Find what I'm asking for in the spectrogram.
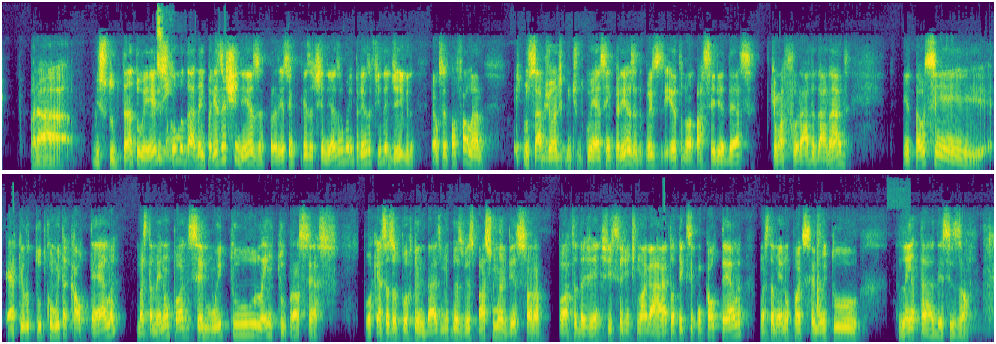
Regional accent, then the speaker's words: Minas Gerais, Brazil; como bom mineiro que eu sou, desconfiado.

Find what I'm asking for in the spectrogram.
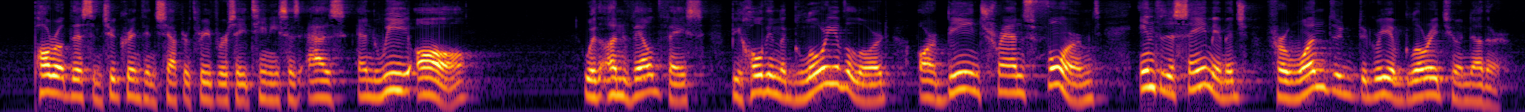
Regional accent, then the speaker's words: United States; I mean, I'm American for crying out loud, and I am culturally American.

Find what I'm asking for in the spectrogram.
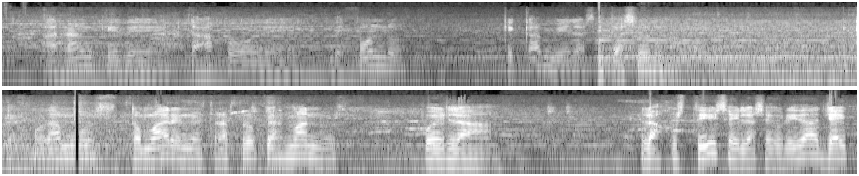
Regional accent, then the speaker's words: Guerrero, Mexico; Porque soy guerrerense y los he visto actuar multitud de veces.

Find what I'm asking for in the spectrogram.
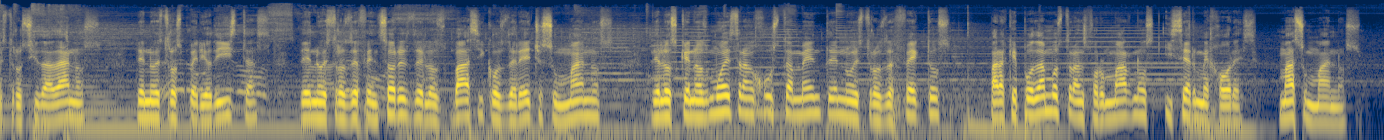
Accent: Mexico; Nos atañe como ciudadanos, como ciudadanas, como mexicanos, como mexicanas

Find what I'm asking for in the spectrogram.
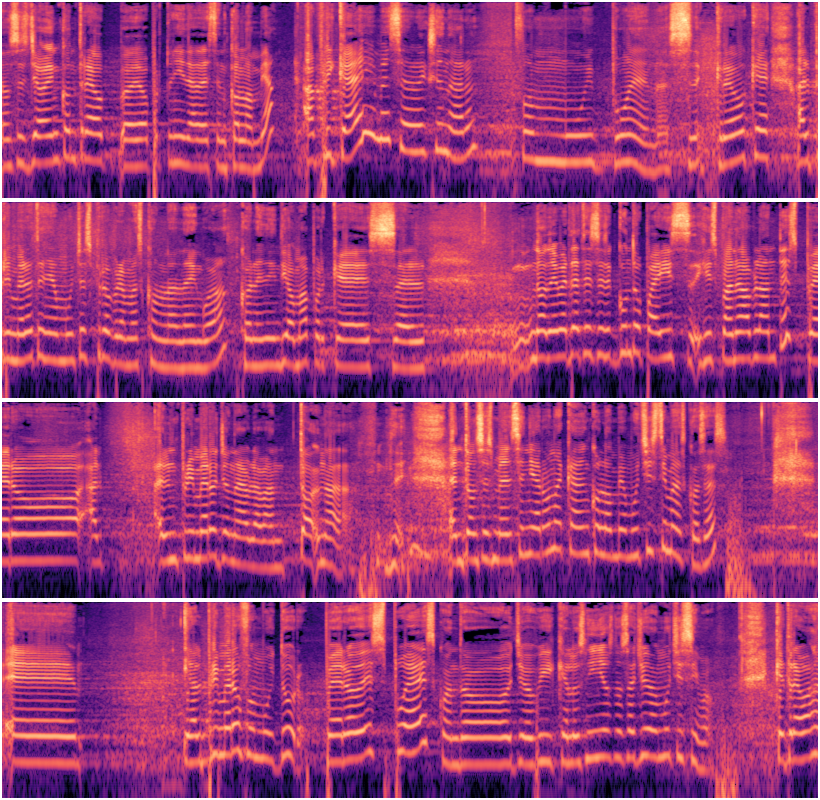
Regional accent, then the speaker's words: Poland; Spanish is a second language; yo soy de Polonia. Entonces, yo estoy un voluntario en Polonia con la organización de AISEC.

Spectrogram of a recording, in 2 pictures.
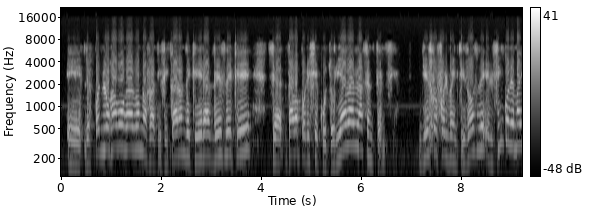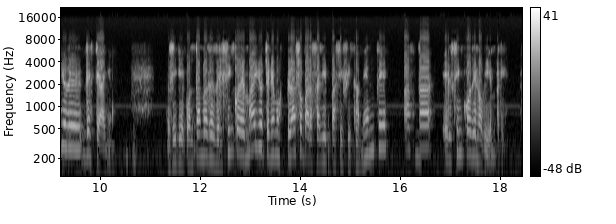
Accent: Chile; Nuestro derecho como ciudadanos, como chilenos, como quieran decirlo, como personas, como familias

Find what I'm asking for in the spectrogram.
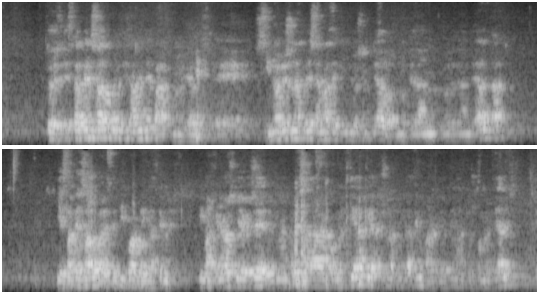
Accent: Spain; como soy español, no quiero pagar los impuestos que pagarías en Estados Unidos, porque ya declararé mis impuestos aquí

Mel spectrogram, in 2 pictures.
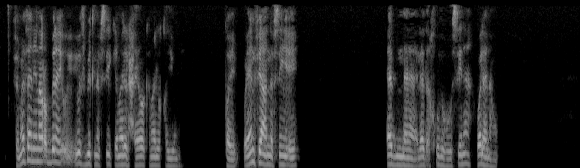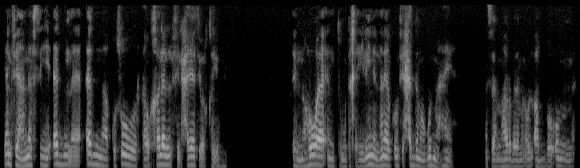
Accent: Egypt; وكان احنا عندنا في مصر

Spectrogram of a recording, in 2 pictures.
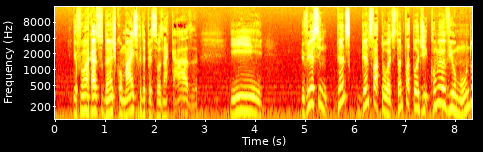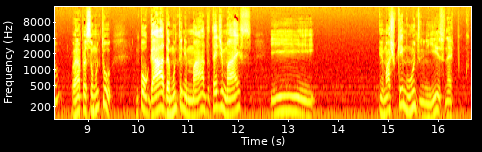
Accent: Minas Gerais, Brazil; moved away as an adult; eu vim de Minas pra cá

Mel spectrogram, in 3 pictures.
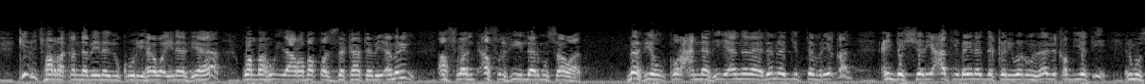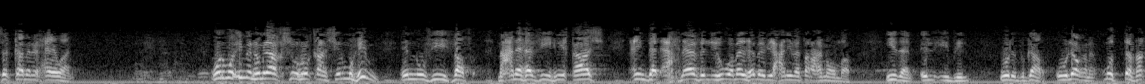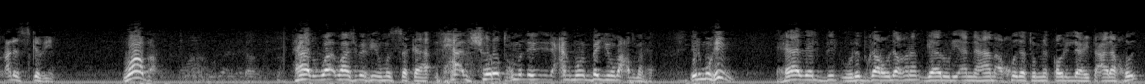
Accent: Mauritania; وراه الشايع عندنا احنا موريتاني

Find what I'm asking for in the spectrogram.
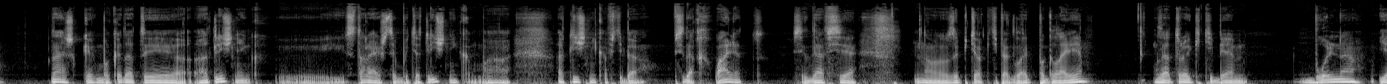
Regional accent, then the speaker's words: Achinsk, Krasnoyarsk Krai, Russia; у меня школу видно из окна дома, вот, где я родился, в Ачинске.

